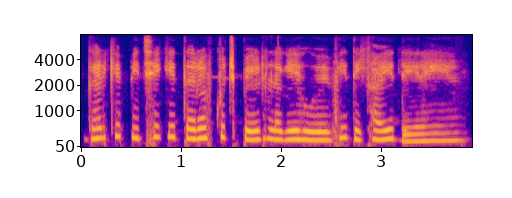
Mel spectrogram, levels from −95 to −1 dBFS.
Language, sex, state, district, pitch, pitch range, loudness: Hindi, female, Uttar Pradesh, Lalitpur, 235 Hz, 220-275 Hz, -17 LUFS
